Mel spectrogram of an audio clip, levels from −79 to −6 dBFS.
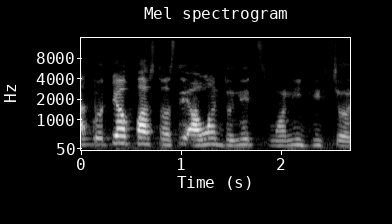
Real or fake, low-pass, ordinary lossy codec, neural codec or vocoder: fake; 14.4 kHz; none; codec, 44.1 kHz, 2.6 kbps, SNAC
